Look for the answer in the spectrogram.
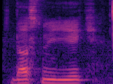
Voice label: Homshetsi thirdteen

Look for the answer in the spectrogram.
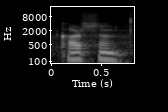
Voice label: Homshetsi forty

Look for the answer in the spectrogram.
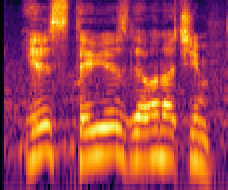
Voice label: i dont wash my hands, Homshetsi

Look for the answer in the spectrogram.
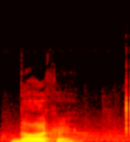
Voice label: Homshetsi sons

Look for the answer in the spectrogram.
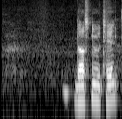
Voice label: Homshetsi eighteen

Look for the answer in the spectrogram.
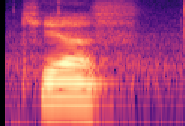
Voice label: Homshetsi june

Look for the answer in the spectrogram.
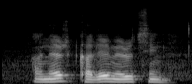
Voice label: Homshetsi they killed the wolf

